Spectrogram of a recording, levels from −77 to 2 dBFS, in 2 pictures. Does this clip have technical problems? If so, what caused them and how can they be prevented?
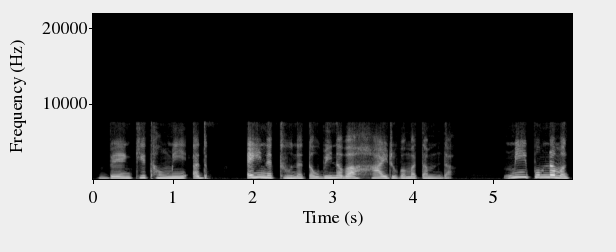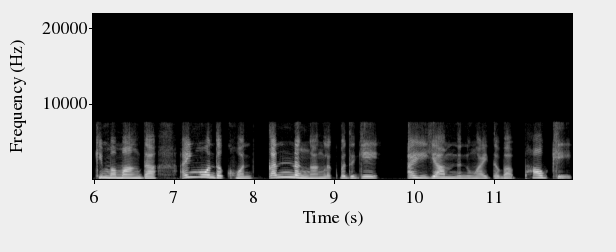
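Yes. At 1.42 s there is a skip ahead: roughly 0.4 s of speech was dropped and playback jumps forward with no silence, unlike a dropout, which leaves a gap. A steadier network or a jitter buffer that conceals late audio instead of discarding it would prevent this.

From 1.54 to 3.14 s, jitter buffer speed-up plays the speech about 8% fast by cutting short pitch-period pieces, around 150 ms in total. The pitch stays unchanged, unlike a resampling error. Smoothing packet delivery so late packets don't arrive in bursts would avoid the catch-up.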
